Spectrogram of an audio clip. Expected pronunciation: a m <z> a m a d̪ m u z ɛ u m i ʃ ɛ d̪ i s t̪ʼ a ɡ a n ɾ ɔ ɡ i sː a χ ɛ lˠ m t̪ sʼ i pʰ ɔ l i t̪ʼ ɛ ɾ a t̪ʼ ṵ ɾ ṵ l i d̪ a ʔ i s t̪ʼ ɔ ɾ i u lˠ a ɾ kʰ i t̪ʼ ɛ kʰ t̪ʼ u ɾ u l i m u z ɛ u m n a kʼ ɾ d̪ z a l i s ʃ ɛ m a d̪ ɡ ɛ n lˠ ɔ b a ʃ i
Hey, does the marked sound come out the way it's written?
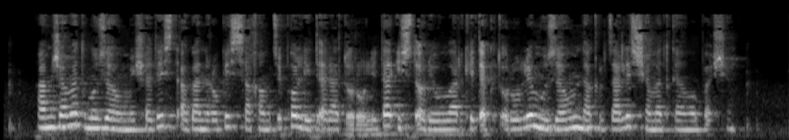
no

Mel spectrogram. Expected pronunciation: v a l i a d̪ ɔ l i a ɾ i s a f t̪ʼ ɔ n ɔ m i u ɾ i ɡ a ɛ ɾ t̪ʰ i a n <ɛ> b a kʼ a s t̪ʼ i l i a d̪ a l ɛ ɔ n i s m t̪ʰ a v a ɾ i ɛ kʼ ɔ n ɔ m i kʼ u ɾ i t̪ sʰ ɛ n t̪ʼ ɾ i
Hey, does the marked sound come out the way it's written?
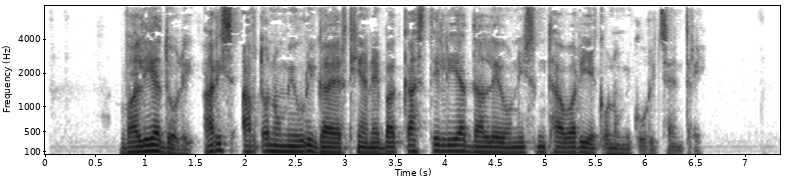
yes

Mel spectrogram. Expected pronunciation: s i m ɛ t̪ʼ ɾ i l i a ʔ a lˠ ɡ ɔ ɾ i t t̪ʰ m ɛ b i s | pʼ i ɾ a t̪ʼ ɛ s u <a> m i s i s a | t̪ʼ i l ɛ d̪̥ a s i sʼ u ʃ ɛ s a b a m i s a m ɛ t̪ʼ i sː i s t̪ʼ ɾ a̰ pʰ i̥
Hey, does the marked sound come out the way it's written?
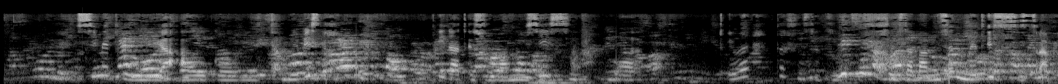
yes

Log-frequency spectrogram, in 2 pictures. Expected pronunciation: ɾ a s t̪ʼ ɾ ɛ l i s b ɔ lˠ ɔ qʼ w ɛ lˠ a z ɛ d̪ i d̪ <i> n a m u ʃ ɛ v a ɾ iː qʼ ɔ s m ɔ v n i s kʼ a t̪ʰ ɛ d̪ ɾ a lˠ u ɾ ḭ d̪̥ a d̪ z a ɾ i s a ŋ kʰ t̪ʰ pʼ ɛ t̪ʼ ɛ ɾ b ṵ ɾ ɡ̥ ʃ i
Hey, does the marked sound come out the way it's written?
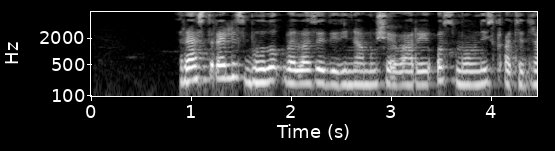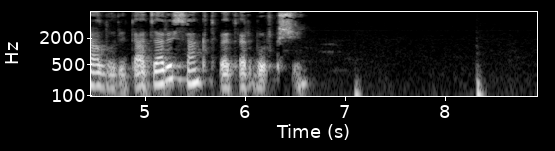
yes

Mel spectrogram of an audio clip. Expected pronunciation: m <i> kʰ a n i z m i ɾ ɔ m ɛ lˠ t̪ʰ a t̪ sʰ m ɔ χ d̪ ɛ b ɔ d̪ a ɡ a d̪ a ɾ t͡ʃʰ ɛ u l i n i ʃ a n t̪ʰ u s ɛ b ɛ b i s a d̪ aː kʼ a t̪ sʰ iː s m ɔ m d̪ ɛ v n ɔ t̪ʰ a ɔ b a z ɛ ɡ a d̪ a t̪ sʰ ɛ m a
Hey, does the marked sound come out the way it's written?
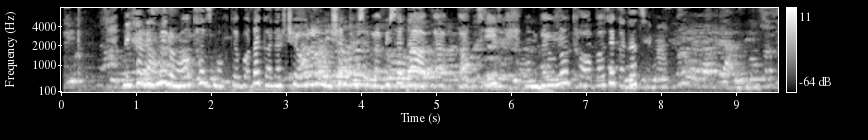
no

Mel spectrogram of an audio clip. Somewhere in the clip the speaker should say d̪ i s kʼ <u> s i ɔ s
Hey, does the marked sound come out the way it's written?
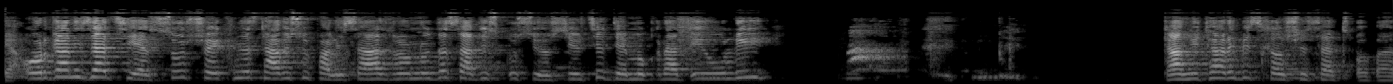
yes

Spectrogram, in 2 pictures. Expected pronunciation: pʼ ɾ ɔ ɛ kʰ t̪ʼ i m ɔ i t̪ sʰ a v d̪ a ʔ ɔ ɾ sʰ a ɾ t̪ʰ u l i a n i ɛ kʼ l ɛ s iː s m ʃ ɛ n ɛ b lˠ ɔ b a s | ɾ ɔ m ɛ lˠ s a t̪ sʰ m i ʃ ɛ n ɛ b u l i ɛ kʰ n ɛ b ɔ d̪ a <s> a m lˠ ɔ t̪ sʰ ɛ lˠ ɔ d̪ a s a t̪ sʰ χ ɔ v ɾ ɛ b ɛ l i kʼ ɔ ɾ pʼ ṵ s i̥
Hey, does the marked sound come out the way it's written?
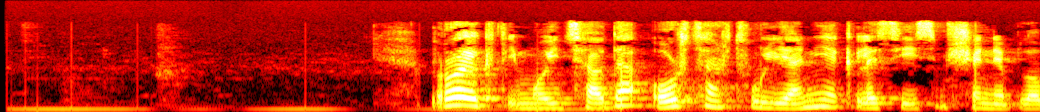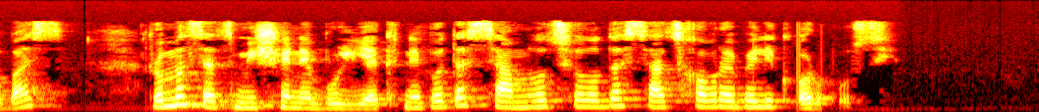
yes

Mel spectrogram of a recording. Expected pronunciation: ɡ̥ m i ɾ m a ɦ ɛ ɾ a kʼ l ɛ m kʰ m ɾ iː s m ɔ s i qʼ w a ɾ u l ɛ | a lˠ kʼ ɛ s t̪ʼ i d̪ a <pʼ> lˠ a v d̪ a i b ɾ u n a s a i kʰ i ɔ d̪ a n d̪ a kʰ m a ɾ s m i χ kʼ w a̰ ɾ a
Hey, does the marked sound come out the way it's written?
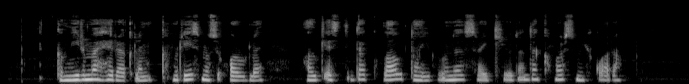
no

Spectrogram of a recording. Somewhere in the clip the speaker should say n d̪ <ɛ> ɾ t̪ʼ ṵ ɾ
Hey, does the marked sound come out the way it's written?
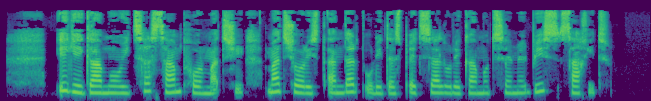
no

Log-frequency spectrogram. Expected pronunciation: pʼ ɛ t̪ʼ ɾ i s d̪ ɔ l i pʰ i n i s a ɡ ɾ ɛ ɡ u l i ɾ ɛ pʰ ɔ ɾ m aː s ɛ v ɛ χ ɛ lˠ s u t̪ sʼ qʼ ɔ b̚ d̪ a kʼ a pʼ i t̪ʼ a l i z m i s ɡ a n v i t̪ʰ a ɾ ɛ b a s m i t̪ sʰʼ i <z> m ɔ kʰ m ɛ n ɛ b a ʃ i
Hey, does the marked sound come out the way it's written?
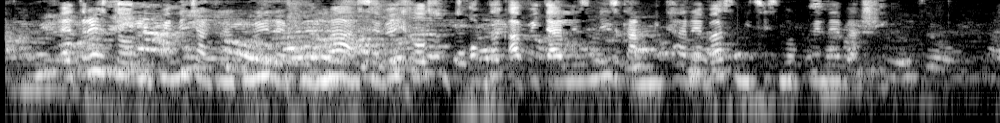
no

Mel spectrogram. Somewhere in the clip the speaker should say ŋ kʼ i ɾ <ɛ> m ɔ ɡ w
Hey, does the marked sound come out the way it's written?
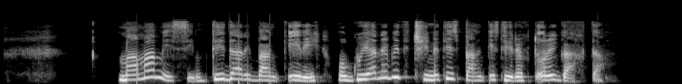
no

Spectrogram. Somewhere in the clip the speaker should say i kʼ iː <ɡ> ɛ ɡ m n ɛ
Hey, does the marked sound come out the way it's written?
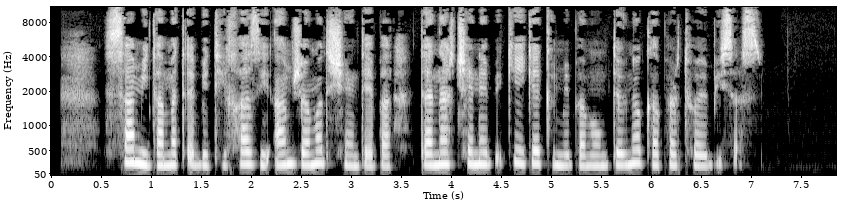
yes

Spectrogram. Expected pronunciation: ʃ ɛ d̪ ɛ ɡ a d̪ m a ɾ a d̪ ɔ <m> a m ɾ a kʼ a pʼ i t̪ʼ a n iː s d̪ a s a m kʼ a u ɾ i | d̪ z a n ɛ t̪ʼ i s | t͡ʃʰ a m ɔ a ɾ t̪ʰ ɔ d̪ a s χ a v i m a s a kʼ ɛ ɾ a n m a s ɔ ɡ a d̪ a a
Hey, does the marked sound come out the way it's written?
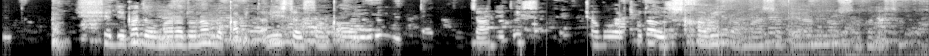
no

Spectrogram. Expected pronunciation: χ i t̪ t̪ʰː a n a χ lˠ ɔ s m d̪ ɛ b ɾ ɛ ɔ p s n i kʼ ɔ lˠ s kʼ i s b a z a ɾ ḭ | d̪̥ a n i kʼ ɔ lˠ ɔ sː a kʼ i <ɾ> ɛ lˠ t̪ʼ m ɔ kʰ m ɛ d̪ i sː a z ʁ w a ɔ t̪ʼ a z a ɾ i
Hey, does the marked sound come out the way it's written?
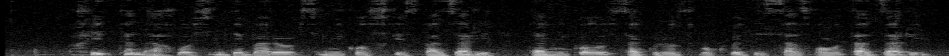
yes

